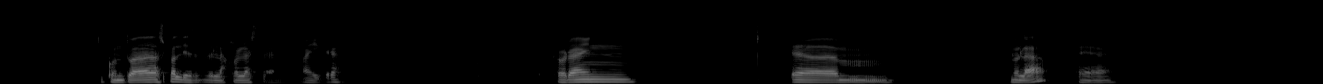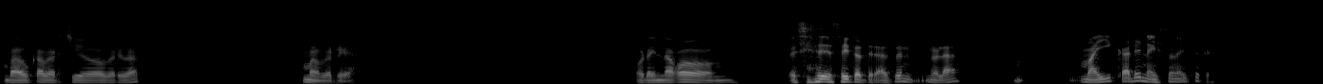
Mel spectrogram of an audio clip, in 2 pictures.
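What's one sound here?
A man talks with animation through a close microphone, in short bursts with pauses.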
